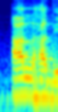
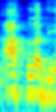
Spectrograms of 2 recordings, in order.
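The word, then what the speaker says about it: আহ্লাদি: কি হবে আল হাদি ল টা পরে আছে না ল টা আগে চলে আসবে আল হ আকার দ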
